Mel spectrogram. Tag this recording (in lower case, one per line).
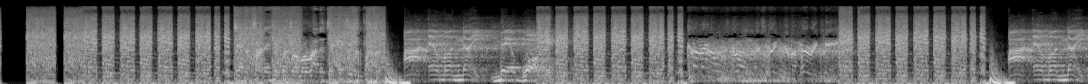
music
cacophony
